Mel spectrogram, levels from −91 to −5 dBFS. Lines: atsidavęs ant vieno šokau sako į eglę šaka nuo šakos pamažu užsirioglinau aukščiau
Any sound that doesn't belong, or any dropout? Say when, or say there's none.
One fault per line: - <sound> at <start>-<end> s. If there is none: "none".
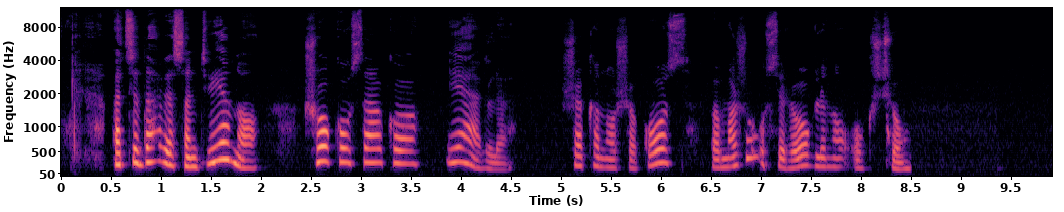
none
